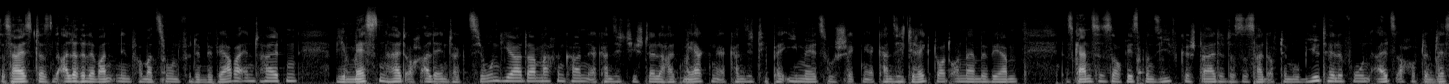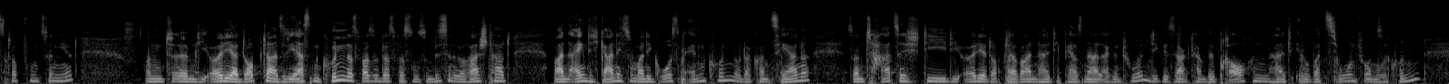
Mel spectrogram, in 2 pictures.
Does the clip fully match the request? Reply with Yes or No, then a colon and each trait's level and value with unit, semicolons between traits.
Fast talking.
Yes: fast, 230 wpm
